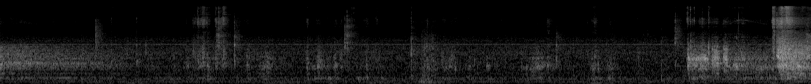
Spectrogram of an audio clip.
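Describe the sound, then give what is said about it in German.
A video game car engine, of a car the player has stolen, sputters and starts over low background noise, the revving growing louder and harsher toward the end. “Ah, ich habe das Auto geklaut.”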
